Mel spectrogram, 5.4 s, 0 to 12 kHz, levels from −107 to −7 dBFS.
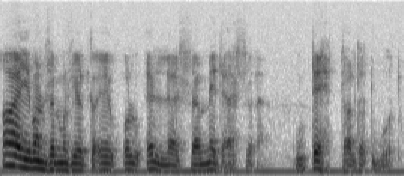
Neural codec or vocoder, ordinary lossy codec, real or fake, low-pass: none; none; real; none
